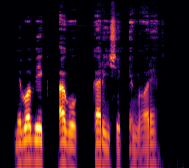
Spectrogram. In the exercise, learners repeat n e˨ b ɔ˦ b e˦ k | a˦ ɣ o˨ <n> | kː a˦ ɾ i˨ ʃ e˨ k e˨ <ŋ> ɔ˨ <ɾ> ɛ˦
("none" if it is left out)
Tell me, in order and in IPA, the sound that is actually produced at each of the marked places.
none, ŋ, ɾ

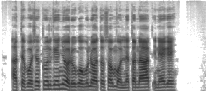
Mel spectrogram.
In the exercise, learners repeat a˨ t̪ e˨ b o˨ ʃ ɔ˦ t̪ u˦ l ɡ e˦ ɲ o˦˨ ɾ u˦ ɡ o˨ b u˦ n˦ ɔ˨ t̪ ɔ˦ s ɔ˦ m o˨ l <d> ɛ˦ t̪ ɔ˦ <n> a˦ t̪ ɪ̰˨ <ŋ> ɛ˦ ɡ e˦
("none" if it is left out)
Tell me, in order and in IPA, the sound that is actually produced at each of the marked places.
n, n, n

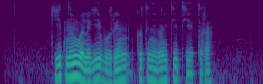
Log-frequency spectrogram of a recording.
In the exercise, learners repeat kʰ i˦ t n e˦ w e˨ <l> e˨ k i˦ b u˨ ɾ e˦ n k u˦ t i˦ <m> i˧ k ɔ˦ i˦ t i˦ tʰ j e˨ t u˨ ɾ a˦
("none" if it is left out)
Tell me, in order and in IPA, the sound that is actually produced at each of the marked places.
l, ɲ

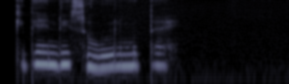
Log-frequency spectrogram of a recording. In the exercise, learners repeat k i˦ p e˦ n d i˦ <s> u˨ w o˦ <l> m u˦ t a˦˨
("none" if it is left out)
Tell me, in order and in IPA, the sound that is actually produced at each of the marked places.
s, l

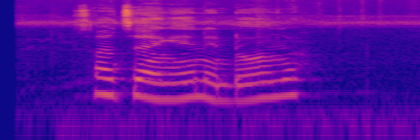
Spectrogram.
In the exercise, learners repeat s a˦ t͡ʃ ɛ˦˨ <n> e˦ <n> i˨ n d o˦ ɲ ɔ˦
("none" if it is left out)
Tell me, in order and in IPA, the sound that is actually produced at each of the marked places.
ŋ, n

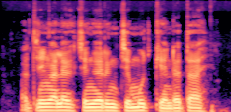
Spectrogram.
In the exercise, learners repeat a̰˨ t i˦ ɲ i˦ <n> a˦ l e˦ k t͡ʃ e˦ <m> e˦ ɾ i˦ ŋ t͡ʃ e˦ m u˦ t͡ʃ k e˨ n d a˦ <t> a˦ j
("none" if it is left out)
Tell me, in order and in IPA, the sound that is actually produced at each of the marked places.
ŋ, ŋ, t

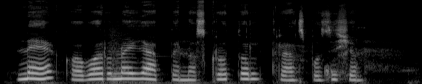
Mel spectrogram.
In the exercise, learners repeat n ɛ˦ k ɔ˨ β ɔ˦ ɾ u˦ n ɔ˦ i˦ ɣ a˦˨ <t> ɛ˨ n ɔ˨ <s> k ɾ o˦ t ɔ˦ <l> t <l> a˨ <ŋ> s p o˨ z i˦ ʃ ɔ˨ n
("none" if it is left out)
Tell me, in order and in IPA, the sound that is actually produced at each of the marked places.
p, s, l, ɾ, n

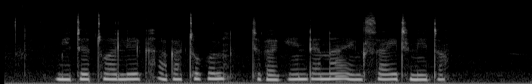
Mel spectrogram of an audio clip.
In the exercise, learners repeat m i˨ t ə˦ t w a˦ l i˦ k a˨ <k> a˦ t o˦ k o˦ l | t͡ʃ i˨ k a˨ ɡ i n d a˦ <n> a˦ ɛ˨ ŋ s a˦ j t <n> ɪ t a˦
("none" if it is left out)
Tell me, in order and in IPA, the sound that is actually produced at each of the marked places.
k, n, n

